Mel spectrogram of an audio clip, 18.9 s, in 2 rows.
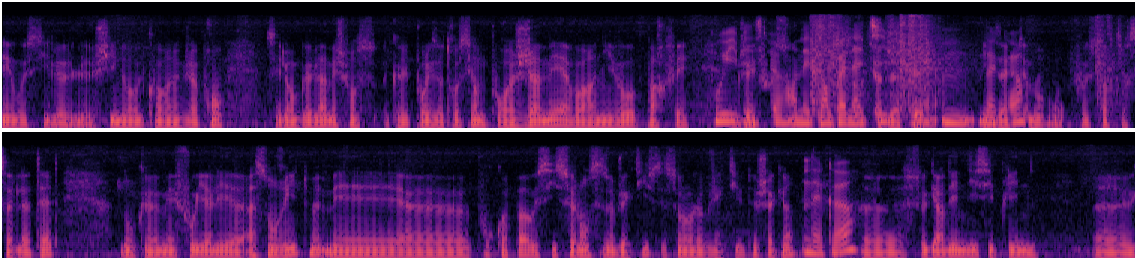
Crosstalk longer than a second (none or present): present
